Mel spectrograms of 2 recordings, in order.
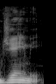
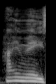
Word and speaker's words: Jaime: but she's stubborn and won't stop calling him Jamie. But Jaime speaks his name. It does not appear to be written on any list, and she knows that means it is spelled J-A-M-I-E and then actively chooses to mispronounce it.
